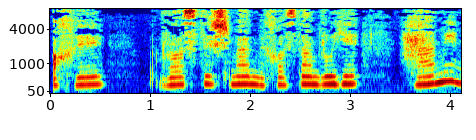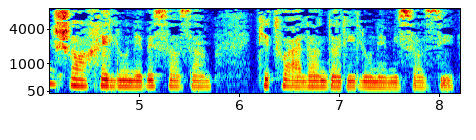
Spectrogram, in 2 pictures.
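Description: A woman as little sparrow, storybook bird, gentle, hesitant, warm airy voice, dull lo-fi sound. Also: fairly low pitch, level tone, slightly rough. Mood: worried. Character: little sparrow, young and polite, hopes to build a nest. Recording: slightly muffled lo-fi recording.

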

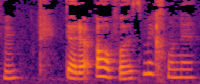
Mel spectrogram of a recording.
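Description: An eager little girl with a high, bright voice that leaps up and down, quick to feel hurt, as a woman storyteller puts her on. She sounds excited and childlike, just as in a storybook read aloud. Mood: musing. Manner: high, excited, cries out loud at times.

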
